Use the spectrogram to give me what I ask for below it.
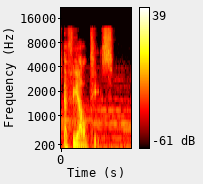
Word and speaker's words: Ephialtes: Oh, it's that's right, because it's not necessarily a P, it's the phi symbol, so it's Ephialtes.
